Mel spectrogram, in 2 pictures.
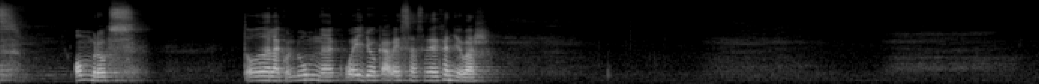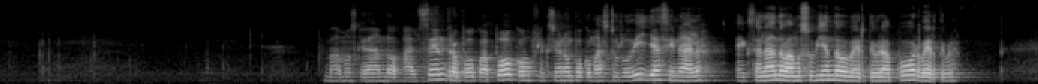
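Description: A woman speaks calmly, giving instructions.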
